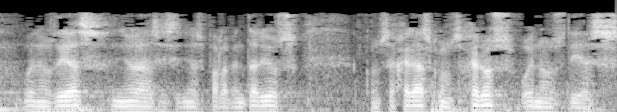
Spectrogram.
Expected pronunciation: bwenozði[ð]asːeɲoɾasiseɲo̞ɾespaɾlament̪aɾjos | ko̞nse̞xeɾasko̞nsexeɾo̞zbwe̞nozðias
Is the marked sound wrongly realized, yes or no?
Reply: yes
